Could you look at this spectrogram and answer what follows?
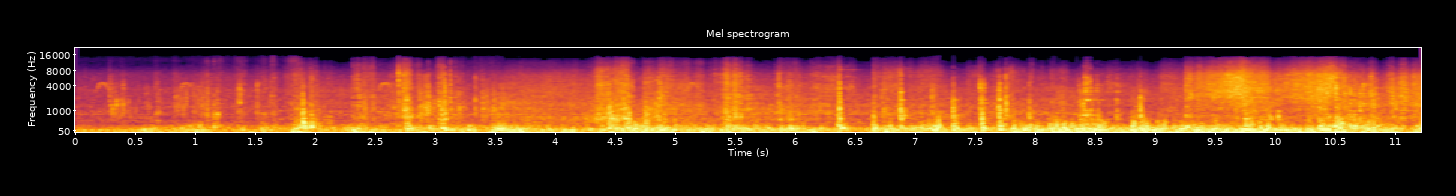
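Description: Repeated knocks and clatters of things being handled and moved, over a steady low rumble. A rustling hiss comes about nine seconds in and lasts about a second.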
